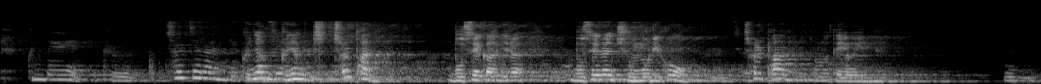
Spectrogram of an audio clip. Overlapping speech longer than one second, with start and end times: 2.4-3.8

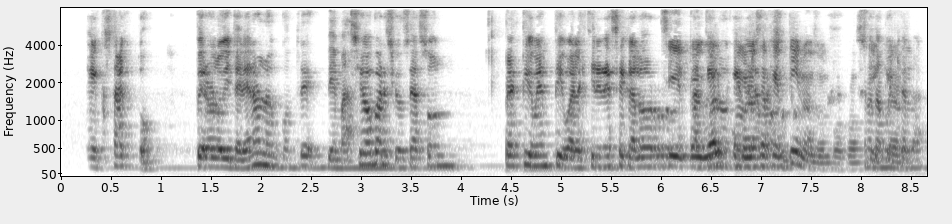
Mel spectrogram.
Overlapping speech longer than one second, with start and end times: 6.0-7.4

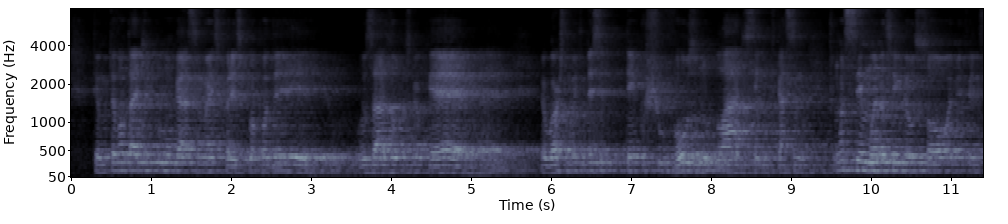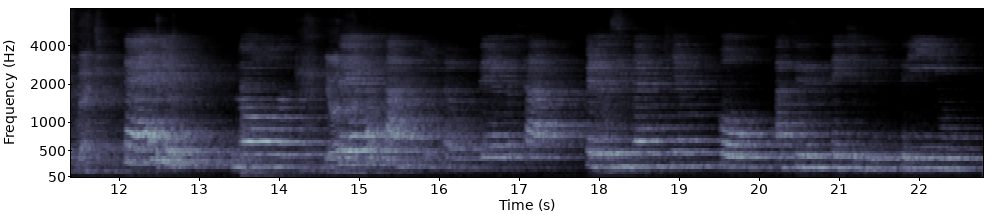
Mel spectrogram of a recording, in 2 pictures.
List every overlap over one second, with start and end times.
none

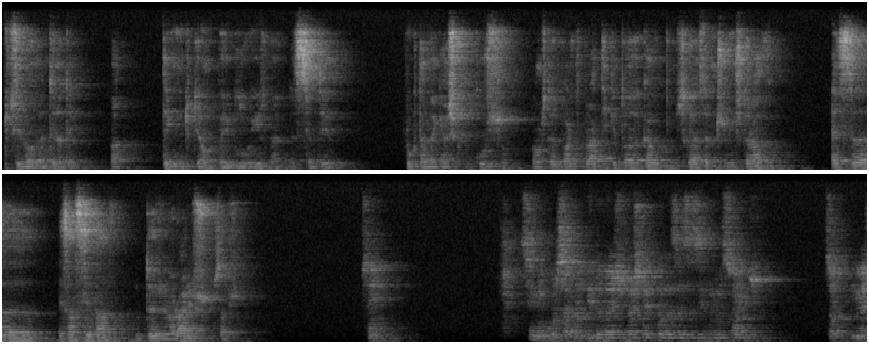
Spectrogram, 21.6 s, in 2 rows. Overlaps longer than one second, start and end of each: none

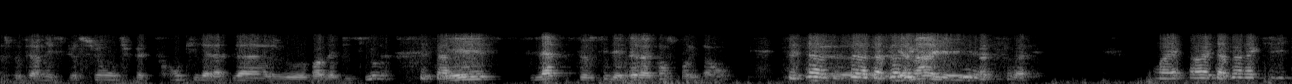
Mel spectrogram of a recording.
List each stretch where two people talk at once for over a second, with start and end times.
7.9-10.0

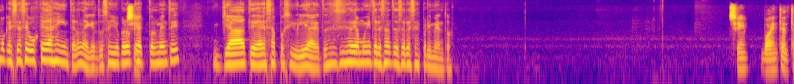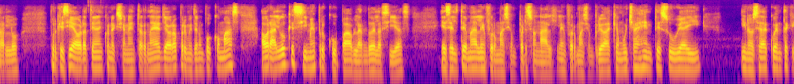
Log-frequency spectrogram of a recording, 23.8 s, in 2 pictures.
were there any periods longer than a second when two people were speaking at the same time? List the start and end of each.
none

